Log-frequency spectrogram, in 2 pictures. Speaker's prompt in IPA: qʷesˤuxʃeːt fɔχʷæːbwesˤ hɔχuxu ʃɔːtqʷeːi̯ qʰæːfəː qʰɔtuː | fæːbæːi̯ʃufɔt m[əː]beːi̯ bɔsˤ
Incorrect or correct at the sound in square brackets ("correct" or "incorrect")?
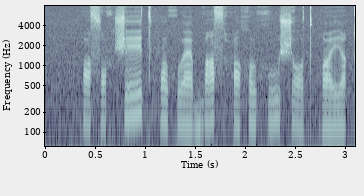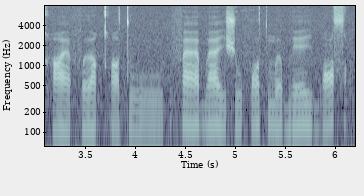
correct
